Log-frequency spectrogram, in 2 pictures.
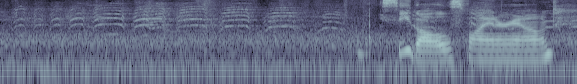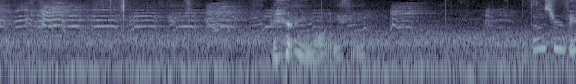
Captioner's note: bird sounds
